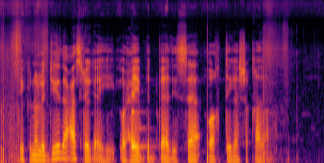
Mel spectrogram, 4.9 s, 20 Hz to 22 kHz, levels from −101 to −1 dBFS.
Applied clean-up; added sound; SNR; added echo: none; Bowed string instrument; 7 dB; none.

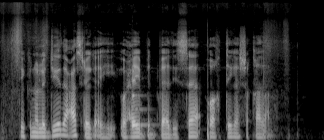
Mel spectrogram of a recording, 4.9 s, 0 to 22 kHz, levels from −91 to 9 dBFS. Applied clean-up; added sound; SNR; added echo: neural mask model RNNoise.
